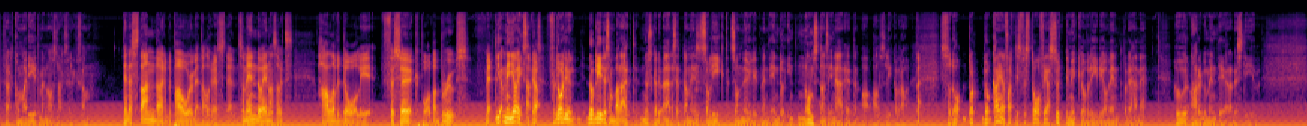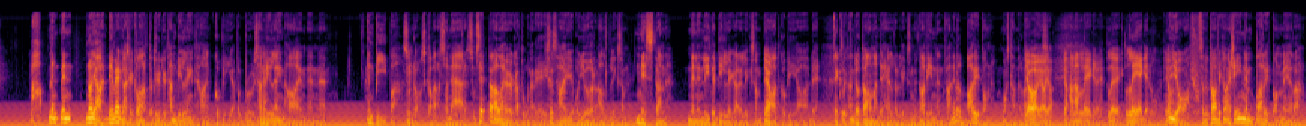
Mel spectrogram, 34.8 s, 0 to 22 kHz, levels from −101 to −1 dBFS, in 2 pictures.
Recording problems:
wrong speed, natural pitch; too fast; 1.6 times normal speed
electrical hum; noticeable; throughout; 60 Hz, 20 dB below the speech

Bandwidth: 14 kHz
